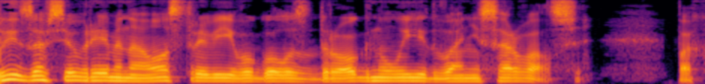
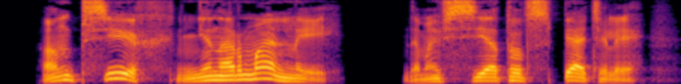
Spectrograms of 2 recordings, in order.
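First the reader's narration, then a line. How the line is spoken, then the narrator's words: Sharp. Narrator (Russian): резко добавил Филипп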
